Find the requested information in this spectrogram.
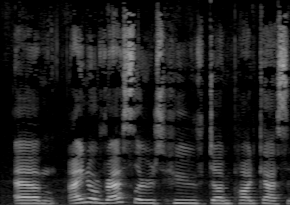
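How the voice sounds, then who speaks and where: A woman speaks with a Scottish accent at a high pitch. Her tone is bright and sharp. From Scotland. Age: 30s. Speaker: podcast host and romance author. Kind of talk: casual chat. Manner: fast talker.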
